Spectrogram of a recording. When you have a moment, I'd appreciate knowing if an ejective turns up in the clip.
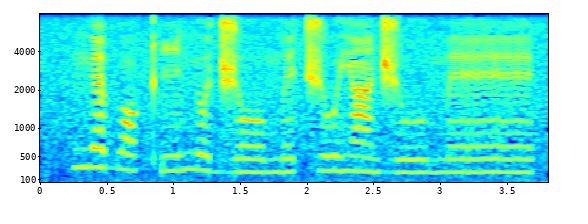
yes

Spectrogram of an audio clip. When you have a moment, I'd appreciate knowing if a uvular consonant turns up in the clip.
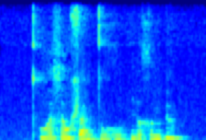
no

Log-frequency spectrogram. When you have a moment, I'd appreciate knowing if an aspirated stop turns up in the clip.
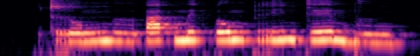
no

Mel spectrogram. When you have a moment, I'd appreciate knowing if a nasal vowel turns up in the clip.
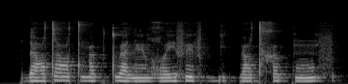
yes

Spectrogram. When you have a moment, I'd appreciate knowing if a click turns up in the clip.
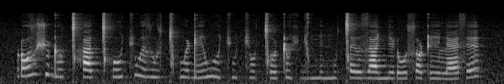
yes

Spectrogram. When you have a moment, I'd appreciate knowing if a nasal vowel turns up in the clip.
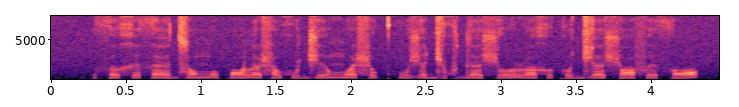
no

